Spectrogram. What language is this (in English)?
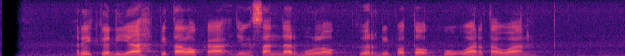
Sundanese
